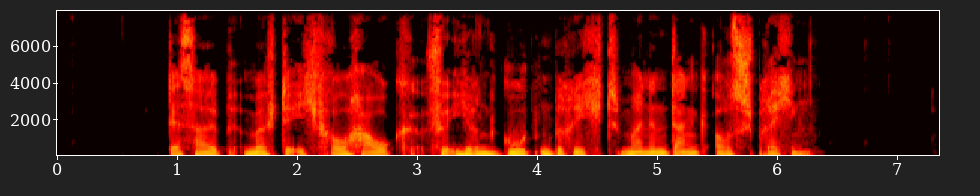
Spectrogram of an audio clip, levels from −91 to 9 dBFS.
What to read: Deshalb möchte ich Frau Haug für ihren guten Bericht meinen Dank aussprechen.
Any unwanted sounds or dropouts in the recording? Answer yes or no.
no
